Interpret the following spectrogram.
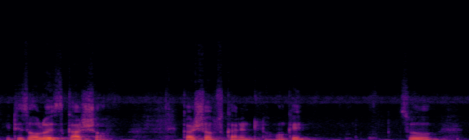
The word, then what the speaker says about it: Kirchhoff: this Kirchhoff's law Kirchhoff's law okay some people pronounce like tip chops law but it is actually cut off okay name is car shops so Kirchhoff's law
